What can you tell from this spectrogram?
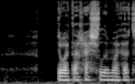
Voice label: "rhestl", Welsh

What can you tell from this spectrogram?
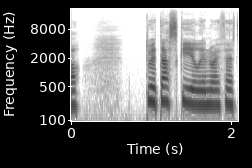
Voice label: "sgil", Welsh

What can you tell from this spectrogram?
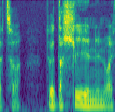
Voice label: "llun", Welsh

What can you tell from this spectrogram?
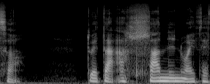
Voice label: "allan", Welsh

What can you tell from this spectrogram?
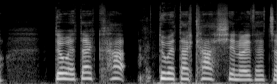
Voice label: "call", Welsh

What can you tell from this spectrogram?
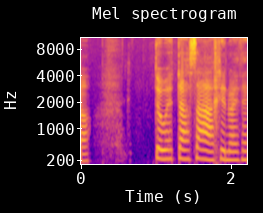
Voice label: "sach", Welsh

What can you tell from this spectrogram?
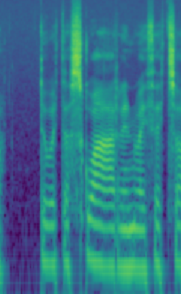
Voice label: "sgwaar", Welsh

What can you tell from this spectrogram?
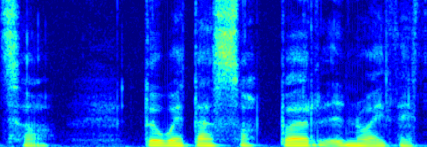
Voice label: "sobr", Welsh

